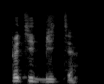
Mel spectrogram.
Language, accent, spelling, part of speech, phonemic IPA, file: French, France, petite bite, noun, /pə.tit bit/, LL-Q150 (fra)-petite bite.wav
- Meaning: pansy, chickenshit (person with little courage or bravery)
